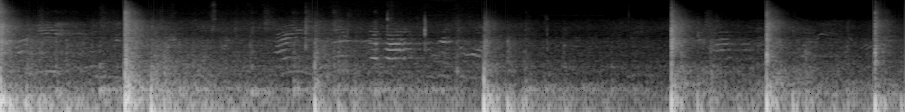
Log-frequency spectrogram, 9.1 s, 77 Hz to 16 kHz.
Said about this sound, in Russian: 7 лет спустя рабочий поселок, микрорайон почти в центре Сергиева Посада. Двор дома, известного в народе как Пентагон. Запись лета 2017-го. Двор Пентагона – это замкнутый пятиугольник, и поэтому эхо здесь особенно выразительно.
